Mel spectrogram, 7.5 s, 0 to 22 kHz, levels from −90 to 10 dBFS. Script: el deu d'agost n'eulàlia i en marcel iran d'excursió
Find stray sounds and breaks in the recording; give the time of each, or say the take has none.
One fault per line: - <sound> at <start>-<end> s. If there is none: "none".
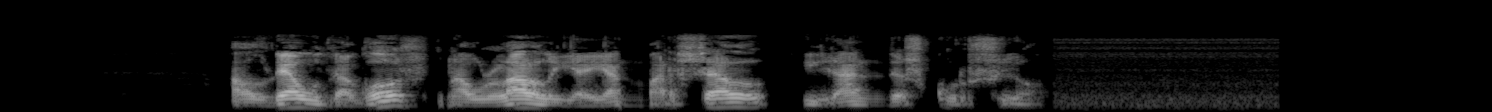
none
